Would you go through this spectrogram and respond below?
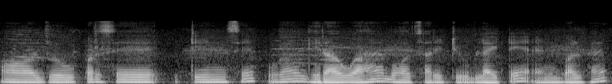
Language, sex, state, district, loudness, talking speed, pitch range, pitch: Hindi, male, Punjab, Fazilka, -17 LUFS, 155 wpm, 105-115 Hz, 110 Hz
